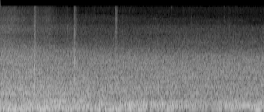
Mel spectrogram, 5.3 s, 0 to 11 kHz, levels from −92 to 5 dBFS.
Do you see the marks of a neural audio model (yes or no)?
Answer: no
